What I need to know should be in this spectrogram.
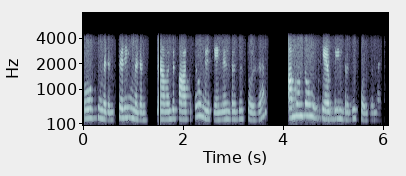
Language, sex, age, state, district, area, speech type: Tamil, female, 30-45, Tamil Nadu, Kanchipuram, urban, conversation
